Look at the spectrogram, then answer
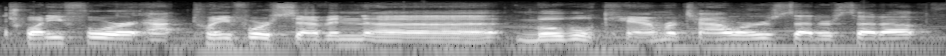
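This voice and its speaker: A man's voice: mid-range voice, normal speed, soft background music. A man chatting casually over voice chat while gaming, rambling and restarting his sentences as he rants. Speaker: streamer playing a strategy game with friends.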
